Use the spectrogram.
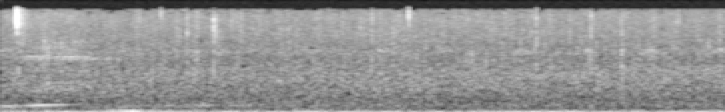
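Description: Gentle rain falls steadily in an ASMR setting, a soft continuous patter of drops with a brief low thump near the start, quiet and even throughout.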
